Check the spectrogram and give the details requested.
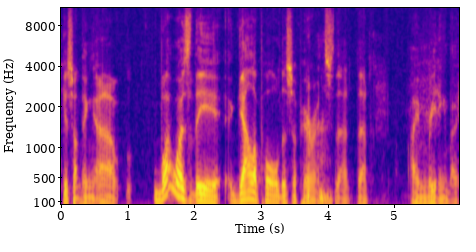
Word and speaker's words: Gallipoli: What was the Gallipoli disappearance that I'm reading about here?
